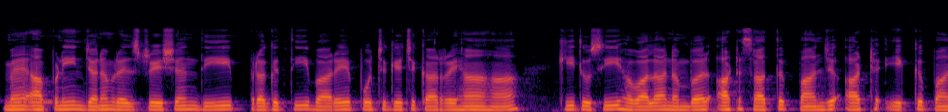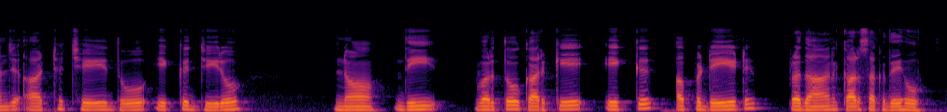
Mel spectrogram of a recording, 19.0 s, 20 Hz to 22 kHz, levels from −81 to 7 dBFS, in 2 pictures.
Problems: background sounds at intervals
